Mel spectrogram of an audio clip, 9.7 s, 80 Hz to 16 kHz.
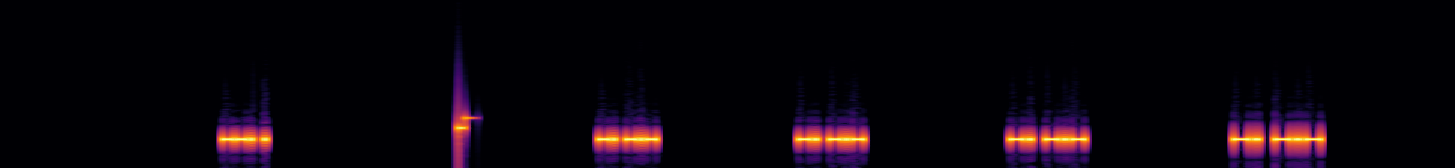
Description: Morse code, heard as a keyed tone, about 48 wpm, 700 Hz. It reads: GE NK NK NK NK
